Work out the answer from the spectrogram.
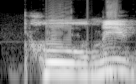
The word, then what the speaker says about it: Bhumi: The pronunciation is Ba is Mahaprana, not Bhu, it is Bhu, Mahaprana. Bhumi. Then Vighna. Ghna is also Mahaprana. Vighna. Nivaranam. Bhumi Vighna Nivaranam.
